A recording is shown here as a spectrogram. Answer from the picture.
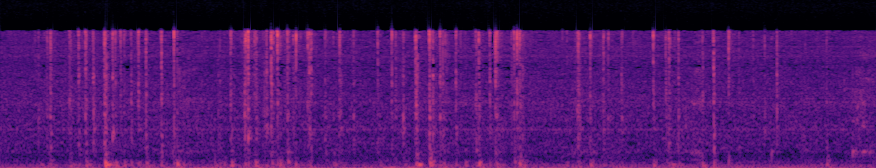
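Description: Computer keyboard being typed on in quick, irregular runs of key clicks, over a steady low hum.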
